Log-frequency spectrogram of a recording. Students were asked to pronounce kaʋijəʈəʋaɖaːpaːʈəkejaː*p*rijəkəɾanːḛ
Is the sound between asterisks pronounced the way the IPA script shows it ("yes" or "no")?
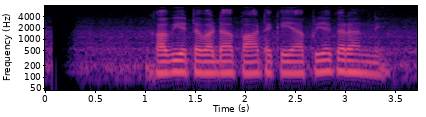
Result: yes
